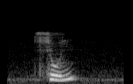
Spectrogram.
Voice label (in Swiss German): "sunn", alsace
